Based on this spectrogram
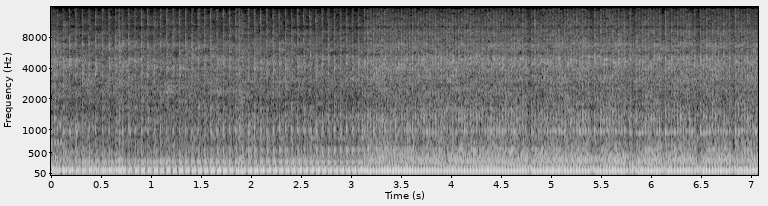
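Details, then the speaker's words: Mazda RX-7 barn-find 12A rotary, sat for years, carb zip-tied with choke partly open: runs rough and surging only while starting fluid is sprayed in despite fuel in the carburetor. Suspected carburetor fuel delivery problem. "because there's fuel in the Carby but it's uh it's not like um it only runs when I'm spraying the starting bastard in there"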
